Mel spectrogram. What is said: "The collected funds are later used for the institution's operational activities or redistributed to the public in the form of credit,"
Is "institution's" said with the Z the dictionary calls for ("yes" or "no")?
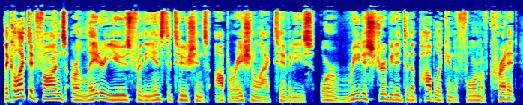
yes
